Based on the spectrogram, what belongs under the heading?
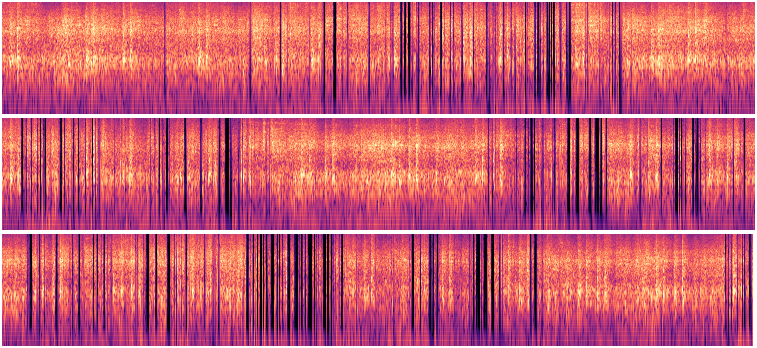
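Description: Norfolk Southern freight train passing close by: the steel wheels of autoracks, covered hoppers and tank cars rumble steadily along the rails, clicking and clacking over the rail joints.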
